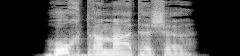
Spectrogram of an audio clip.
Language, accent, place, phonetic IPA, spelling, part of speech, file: German, Germany, Berlin, [ˈhoːxdʁaˌmaːtɪʃə], hochdramatische, adjective, De-hochdramatische.ogg
- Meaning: inflection of hochdramatisch: 1. strong/mixed nominative/accusative feminine singular 2. strong nominative/accusative plural 3. weak nominative all-gender singular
